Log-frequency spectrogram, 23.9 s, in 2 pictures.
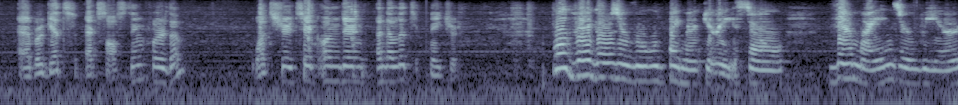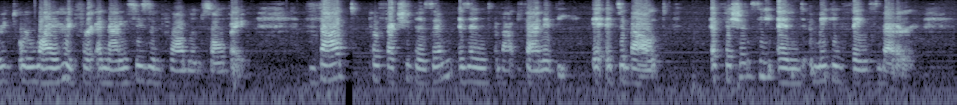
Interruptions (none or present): none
